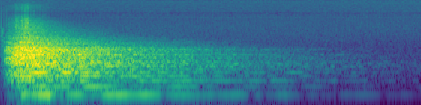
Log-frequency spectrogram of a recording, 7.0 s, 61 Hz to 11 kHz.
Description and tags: Violin short horror 1 note
Violin long horror 2x note.
Software: FL Studio. Bpm 120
